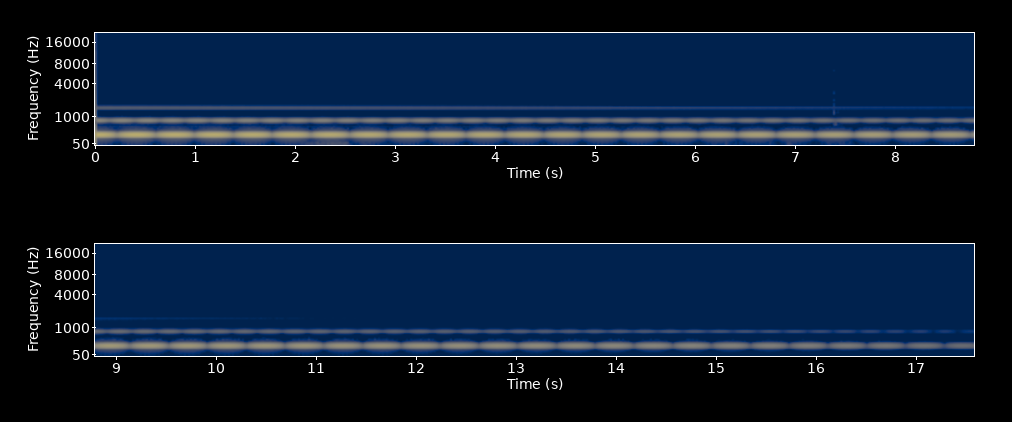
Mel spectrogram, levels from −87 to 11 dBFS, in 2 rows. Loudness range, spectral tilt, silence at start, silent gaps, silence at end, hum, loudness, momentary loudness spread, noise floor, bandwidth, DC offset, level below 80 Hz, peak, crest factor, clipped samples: 18 LU; -11 dB/octave; 0 s; none; 0.1 s; none; -30 LUFS; 20 LU; -55 dBFS; 1.6 kHz; under 0.1%; -86 dBFS; -16 dBFS; 14 dB; under 0.1%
